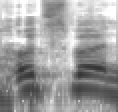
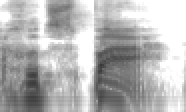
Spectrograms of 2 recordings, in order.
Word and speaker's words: chutzpah: She's got the chutzpah, not the chutzpah. – The chutzpah. – Yeah, she's got the chutzpah, not chutzpah.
